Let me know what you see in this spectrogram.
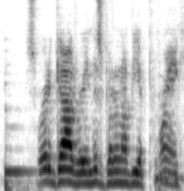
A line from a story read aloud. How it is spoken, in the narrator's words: Harry muttered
